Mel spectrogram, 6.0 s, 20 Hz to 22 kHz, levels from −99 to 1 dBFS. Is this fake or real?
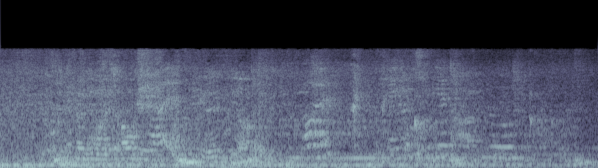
real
